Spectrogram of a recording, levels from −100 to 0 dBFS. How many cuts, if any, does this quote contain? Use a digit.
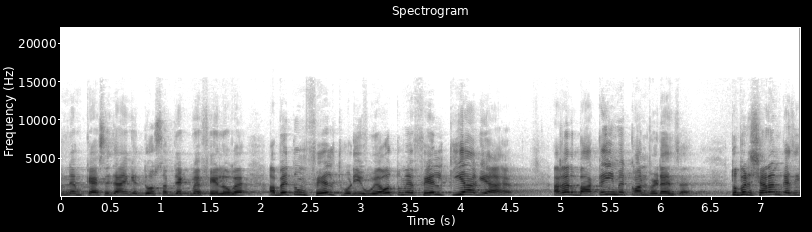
0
